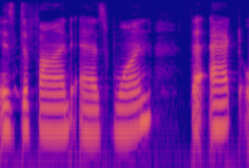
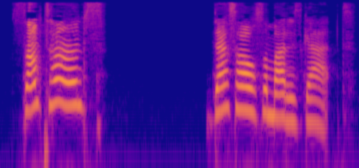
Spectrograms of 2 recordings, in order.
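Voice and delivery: high, loud preaching; preaching at full force; 8 semitones higher, 7 dB louder than usual. Real, not acted. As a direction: let the sermon peak. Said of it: "preaching climax".

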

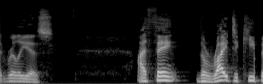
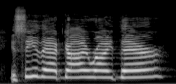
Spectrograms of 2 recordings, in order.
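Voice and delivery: mock politician voice; 10 semitones higher, 4 dB louder than usual. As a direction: ham it up as a scheming prosecutor. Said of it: "Kamala Harris walks up to you and says".

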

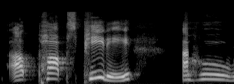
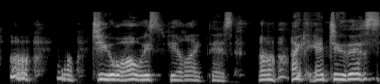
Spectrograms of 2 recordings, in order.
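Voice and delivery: overwhelmed; 2 semitones higher than usual. Retold or imitated. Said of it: "it was so much for him".

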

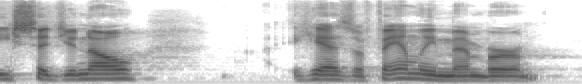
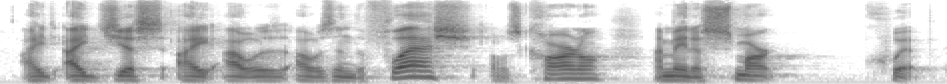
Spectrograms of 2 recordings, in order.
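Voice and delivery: ordinary talk, nothing marked

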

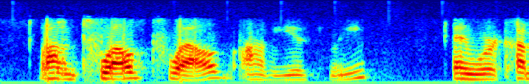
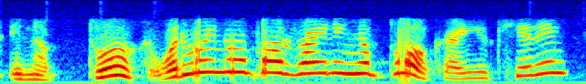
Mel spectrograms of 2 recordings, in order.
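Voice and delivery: retold disbelief, pitch leaping high; incredulous; 11 semitones higher than usual. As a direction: balk at an absurd suggestion. Retold reaction to book suggestion.

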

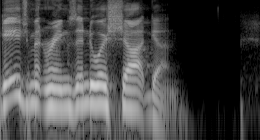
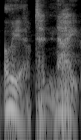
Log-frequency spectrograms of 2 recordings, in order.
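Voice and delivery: whispered; 4 semitones lower, 8 dB quieter than usual. Real, not acted. Unvoiced whisper.

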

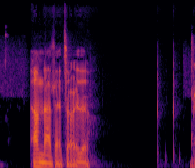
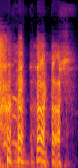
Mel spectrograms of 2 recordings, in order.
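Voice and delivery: big, loud, higher news anchor flourish; hammed-up newscaster handoff; mock anchor sign-off; 10 semitones higher, 8 dB louder than usual. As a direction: announce it like the anchor wrapping up. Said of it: "I'm gonna tap the paper now".

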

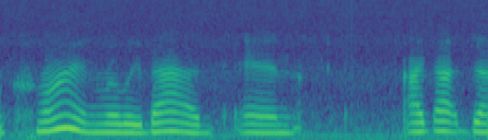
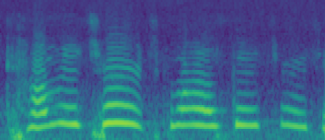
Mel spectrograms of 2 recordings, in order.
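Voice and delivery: much higher, bright coaxing call; eager invitation; 10 semitones higher than usual. Retold or imitated. Girl urging her friends to church, eager and high. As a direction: urge your friends to come, eager and pitched way up. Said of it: "I said".

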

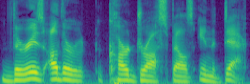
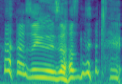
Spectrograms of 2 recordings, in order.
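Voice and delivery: ooze voice; 7 semitones higher than usual. Pretend. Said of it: "that's my ooze voice".

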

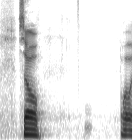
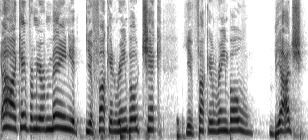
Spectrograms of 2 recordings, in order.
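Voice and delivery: much higher, squealing taunt; mocking accuser; 10 semitones higher than usual. Host mocks Twilight accusing Rainbow Dash, high squealing taunt. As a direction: sneer it up in a shrill cartoon squeal. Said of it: "She's like".

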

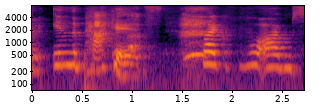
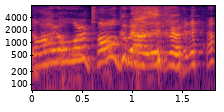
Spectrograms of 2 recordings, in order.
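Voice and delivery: loud, high-pitched outburst; hammed-up exasperated yell; losing it; 5 semitones higher, 5 dB louder than usual. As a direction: retell it as a cracked-it tantrum. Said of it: "cracks the shits. He, like, loses it".

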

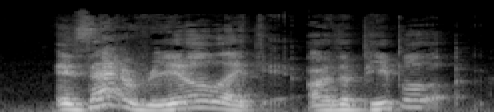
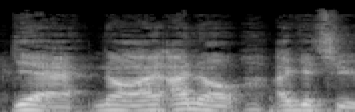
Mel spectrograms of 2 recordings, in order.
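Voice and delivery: higher, louder mock concession; placating boyfriend; 5 semitones higher, 8 dB louder than usual. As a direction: quickly agree to head off the complaint. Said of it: "And he's like".

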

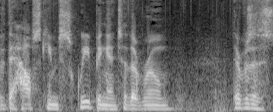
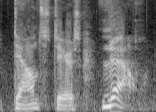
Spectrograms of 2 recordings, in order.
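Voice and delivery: stern order; 2 semitones higher, 3 dB louder, much slower than usual. Acted. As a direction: order the child out. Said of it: "she ordered".

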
